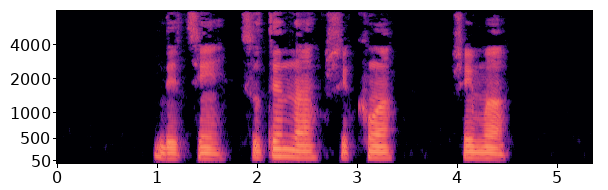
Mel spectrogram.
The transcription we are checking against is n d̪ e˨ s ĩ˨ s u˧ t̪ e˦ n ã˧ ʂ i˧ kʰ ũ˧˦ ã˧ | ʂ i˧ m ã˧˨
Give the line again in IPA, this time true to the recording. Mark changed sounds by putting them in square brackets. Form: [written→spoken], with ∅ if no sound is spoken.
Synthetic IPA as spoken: n d̪ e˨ [s→t͡s] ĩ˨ s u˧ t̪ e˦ n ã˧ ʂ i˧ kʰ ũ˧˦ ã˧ | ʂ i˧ m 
